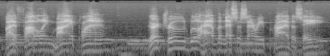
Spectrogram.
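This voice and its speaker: A man's voice: a little high, animated, unhurried, voice pushed up. A man voicing a self-important duck administrator on a children's storybook record, speaking in a pompous, formal, wordy way. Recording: vintage record with music behind.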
